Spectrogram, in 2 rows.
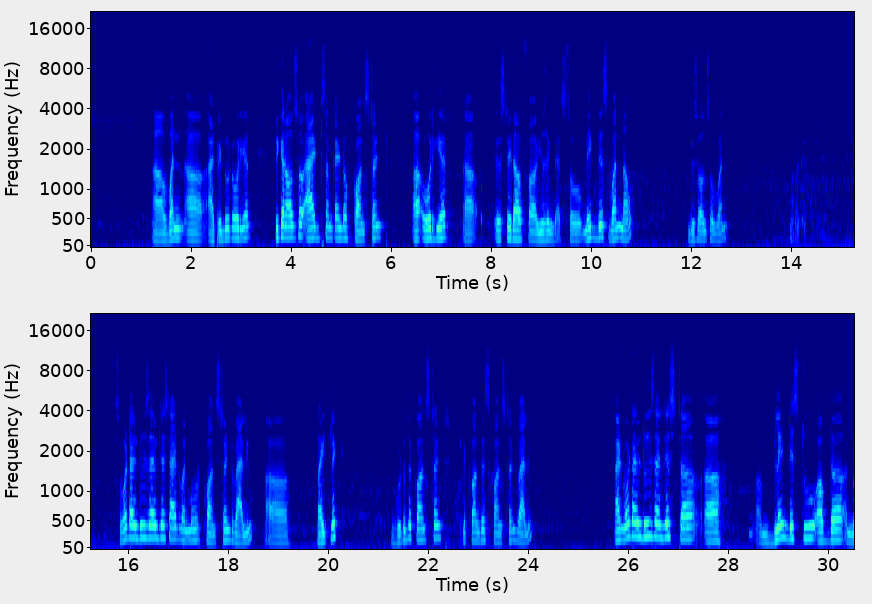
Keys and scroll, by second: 11.2 1, 12.7 Return.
